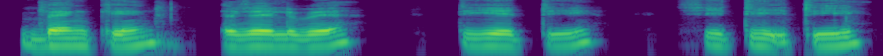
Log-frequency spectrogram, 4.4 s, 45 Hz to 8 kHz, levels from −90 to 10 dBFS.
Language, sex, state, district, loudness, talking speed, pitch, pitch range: Hindi, male, Bihar, Muzaffarpur, -19 LUFS, 70 wpm, 120 Hz, 115-160 Hz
